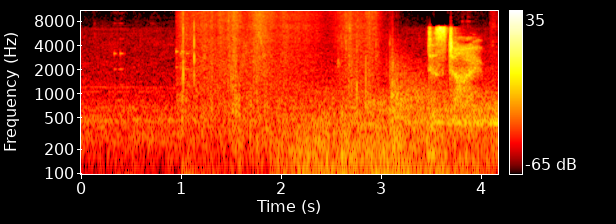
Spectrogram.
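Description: A rustling whoosh sounds as an outfit changes.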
